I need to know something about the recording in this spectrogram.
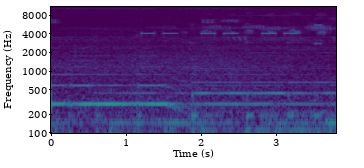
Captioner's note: alarm beeping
